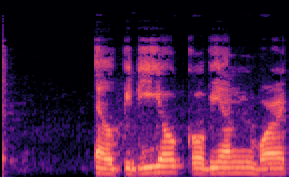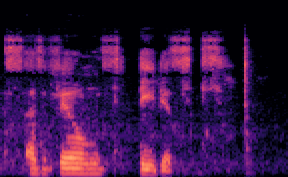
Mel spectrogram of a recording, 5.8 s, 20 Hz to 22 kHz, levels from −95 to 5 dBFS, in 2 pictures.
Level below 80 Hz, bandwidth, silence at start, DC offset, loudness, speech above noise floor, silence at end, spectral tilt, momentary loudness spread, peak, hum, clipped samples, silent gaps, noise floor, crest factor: -62 dBFS; 9.8 kHz; 0 s; under 0.1%; -18 LUFS; 52 dB; 0.4 s; -4.5 dB/octave; 16 LU; 0 dBFS; none; under 0.1%; none; -69 dBFS; 18 dB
